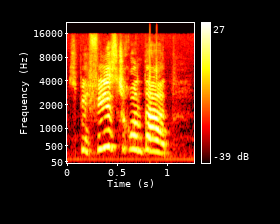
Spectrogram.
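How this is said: It is said in a put-on little voice.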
